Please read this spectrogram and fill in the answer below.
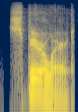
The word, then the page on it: spearwort: American English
